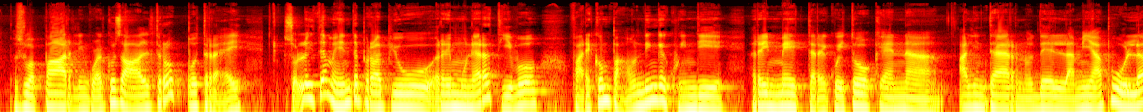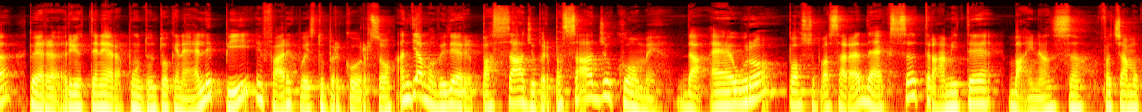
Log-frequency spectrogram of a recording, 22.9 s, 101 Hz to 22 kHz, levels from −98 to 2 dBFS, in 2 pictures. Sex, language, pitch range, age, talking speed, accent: male, Italian, 115-140 Hz, 20-39, 120 wpm, native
